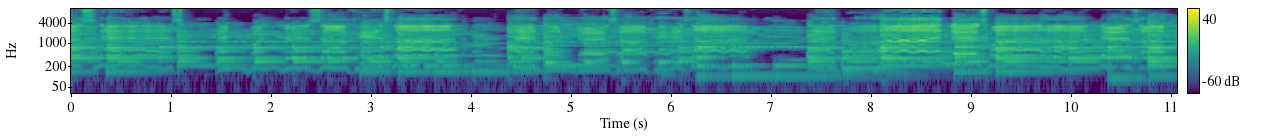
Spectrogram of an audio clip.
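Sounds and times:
instrumental accompaniment: 0.0s - 11.0s
solo singer with vibrato: 0.0s - 11.0s.

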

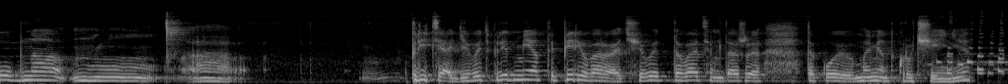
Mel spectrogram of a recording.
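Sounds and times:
woman speaking: 0.0s - 2.6s, 3.6s - 9.9s.

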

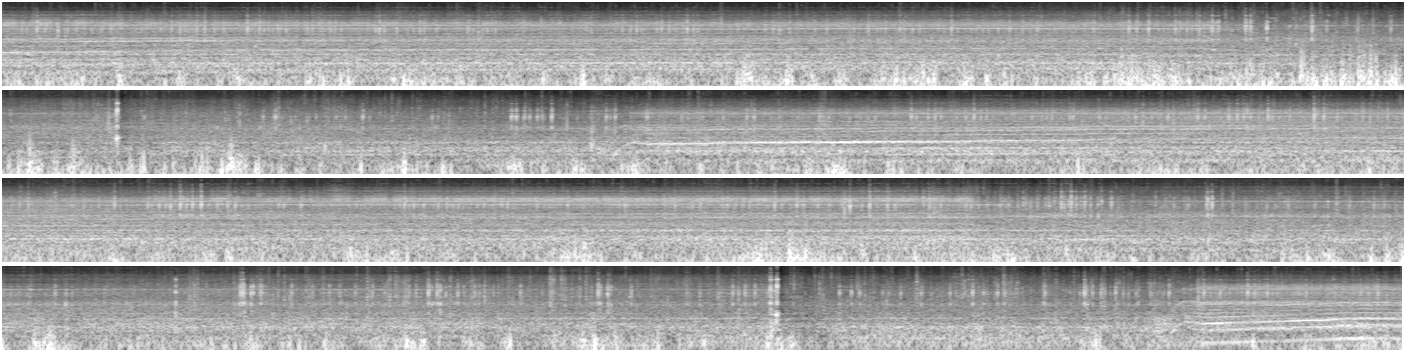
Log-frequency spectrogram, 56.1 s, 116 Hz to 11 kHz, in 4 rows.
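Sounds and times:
higher whine: 0.0s - 56.0s
thin mechanical whine: 0.0s - 56.0s
wind rumbling on microphone: 0.0s - 56.0s
light clicks and rattles: 11.2s - 20.3s.

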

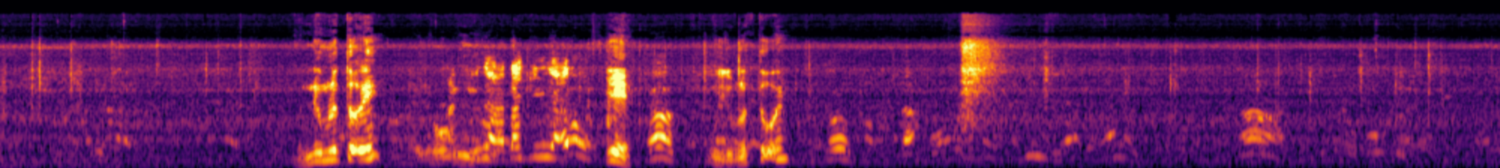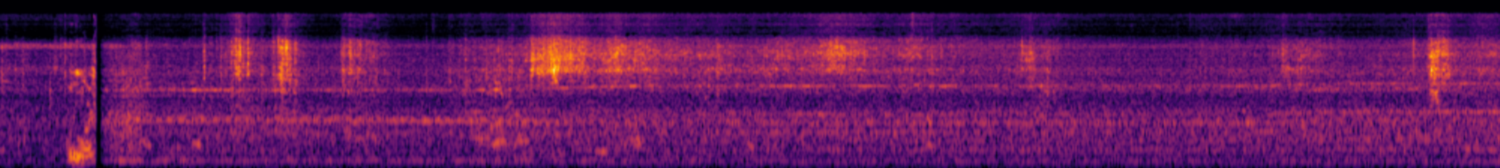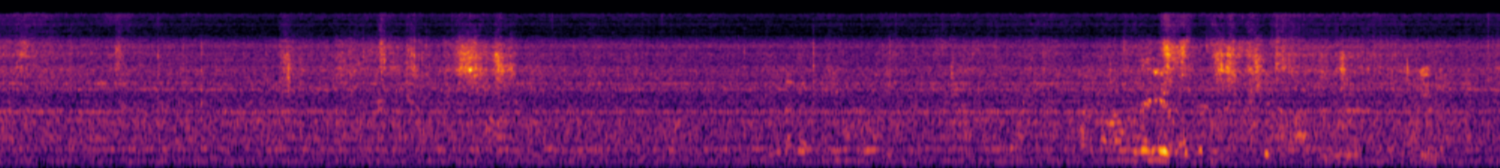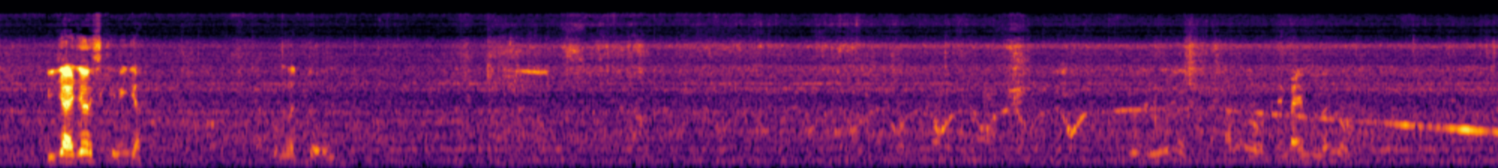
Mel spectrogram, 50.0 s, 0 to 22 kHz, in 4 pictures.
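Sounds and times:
distant voices: 0.0s - 49.9s
fire engine pump engine hum: 0.0s - 49.9s.

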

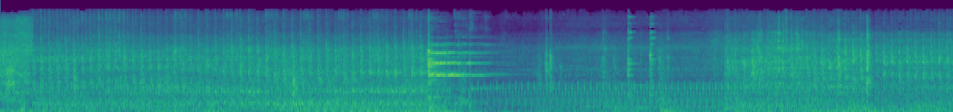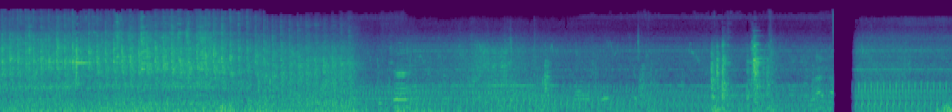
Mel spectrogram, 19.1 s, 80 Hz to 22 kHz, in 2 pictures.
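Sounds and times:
rapid mechanical rattle: 0.0s - 4.3s, 5.1s - 13.4s.

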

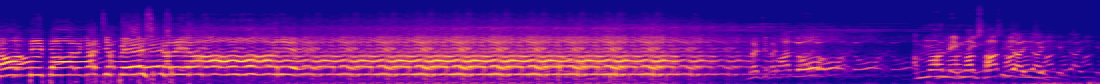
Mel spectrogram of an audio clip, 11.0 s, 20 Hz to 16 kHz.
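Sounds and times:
man singing a sustained note: 1.6s - 10.9s.

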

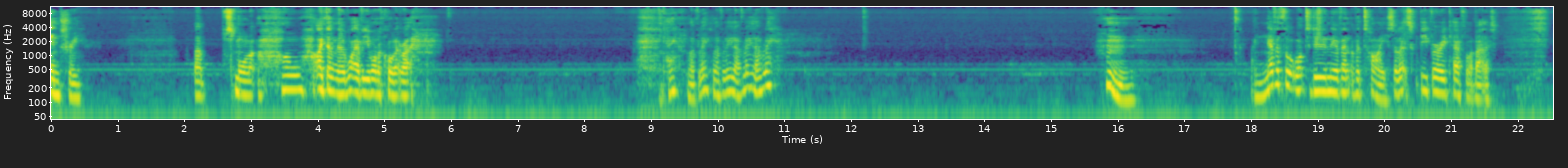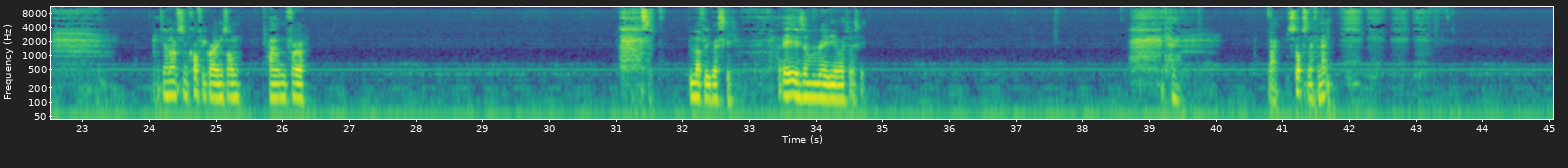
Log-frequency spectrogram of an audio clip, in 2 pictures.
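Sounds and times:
faint breaths through nose: 21.8s - 23.6s
person sniffing: 41.9s - 43.4s.

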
